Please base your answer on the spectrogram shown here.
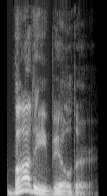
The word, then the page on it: bodybuilder: British English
